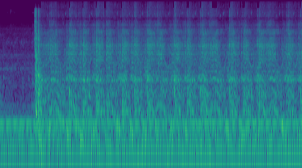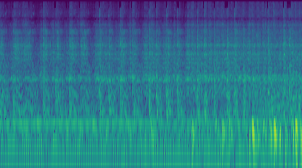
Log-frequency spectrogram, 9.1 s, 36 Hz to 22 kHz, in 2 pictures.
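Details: 1971 Volvo 142, B20B engine, 32/36 carburettor, fuel just added: it starts abruptly, then a loose, uneven idle with faltering pulses. It won't stay running; owner suspects a clogged carb needing adjustment or a rebuild.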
